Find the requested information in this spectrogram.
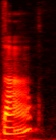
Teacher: T and d, they are substituted for th and the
